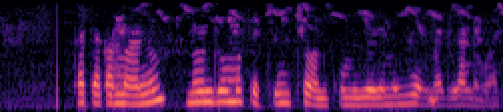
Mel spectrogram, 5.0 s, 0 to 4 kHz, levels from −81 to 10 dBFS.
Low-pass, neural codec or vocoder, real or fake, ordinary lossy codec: 3.6 kHz; none; real; none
